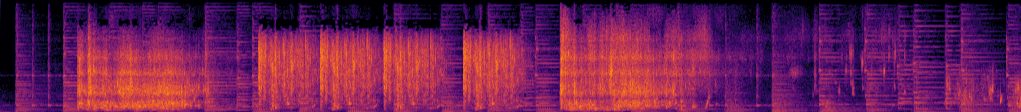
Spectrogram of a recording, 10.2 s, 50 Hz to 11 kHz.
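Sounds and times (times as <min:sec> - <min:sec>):
soft musical backdrop: 0:00.0 - 0:10.1
mother duck and ducklings splashing in water: 0:00.8 - 0:07.2.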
